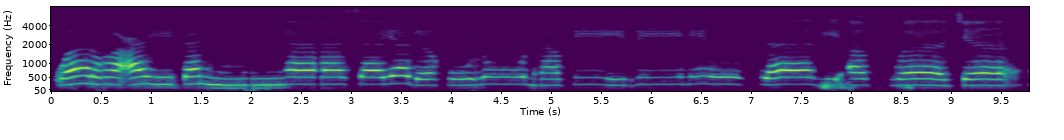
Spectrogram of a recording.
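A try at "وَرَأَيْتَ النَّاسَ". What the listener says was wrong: A-nya hamzah ya, bukan ain ya.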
